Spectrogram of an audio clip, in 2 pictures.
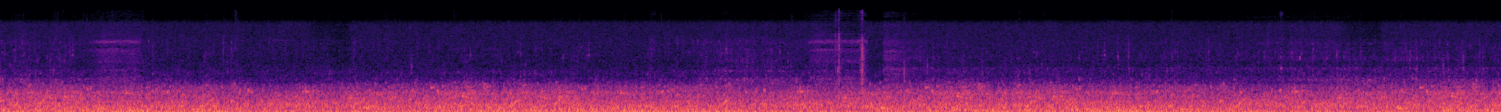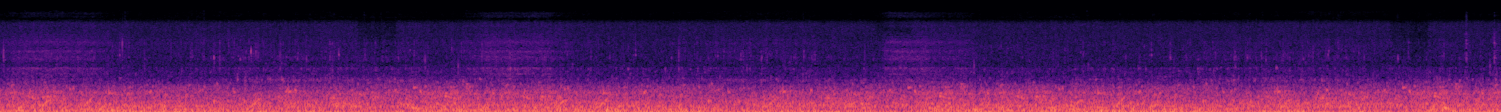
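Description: Underwater ambience: a steady low rumble and wash of water, with faint bubbling every few seconds.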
